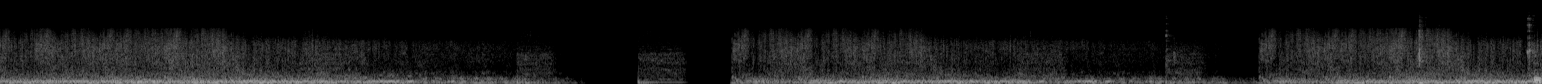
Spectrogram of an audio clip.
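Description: Naval gunfire and shell hits from battleship turrets in the Rule the Waves 2 naval game, a fleet engagement in the Baltic, rumble as heavy, continuous booming and explosions, broken by two brief silences.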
